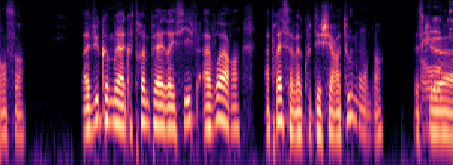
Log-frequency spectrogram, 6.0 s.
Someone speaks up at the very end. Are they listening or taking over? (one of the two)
taking over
